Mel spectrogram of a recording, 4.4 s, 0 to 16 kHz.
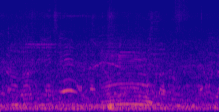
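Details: Holstein Friesian cattle, a cow described as 75% HF, at Peth Vadgaon market in Maharashtra: a short, level, low-pitched moo of about one second rising from the busy hum of people talking and passing vehicles.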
